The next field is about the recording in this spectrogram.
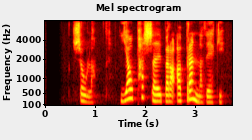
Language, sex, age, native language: Icelandic, female, 12, Icelandic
